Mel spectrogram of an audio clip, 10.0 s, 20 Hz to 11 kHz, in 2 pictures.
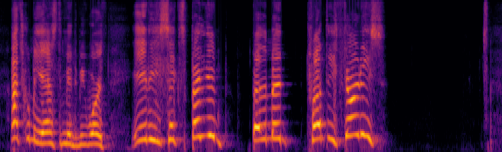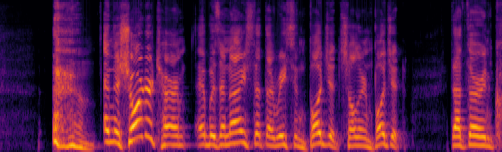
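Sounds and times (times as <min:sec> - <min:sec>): mouth click: 0:04.8 - 0:05.0
faint breath: 0:04.9 - 0:05.5, 0:09.1 - 0:09.6
man clearing throat: 0:05.6 - 0:06.0.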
